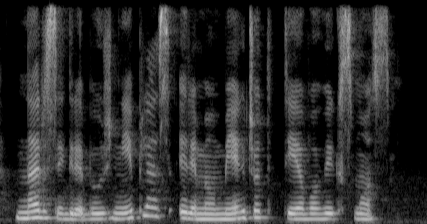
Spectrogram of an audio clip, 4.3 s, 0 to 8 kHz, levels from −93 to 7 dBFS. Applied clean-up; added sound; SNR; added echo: none; none; none; none.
